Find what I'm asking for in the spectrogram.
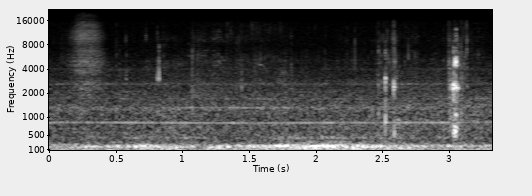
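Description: Close, quiet bites and soft chewing on an empanada topped with green salsa, with a few faint crunchy clicks toward the end.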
